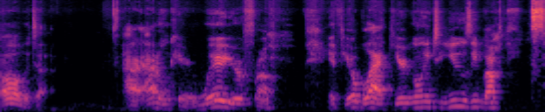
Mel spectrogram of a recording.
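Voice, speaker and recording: With an American accent, the speaker moves at a moderate pace and leaves long, frequent pauses. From New York family, not Southern. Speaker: indie comics writer and editor. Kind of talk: casual chat.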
